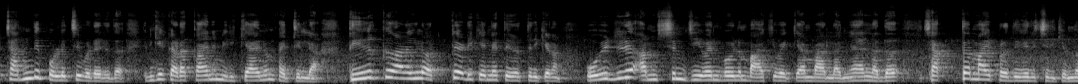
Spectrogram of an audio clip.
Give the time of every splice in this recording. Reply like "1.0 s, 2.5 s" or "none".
none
